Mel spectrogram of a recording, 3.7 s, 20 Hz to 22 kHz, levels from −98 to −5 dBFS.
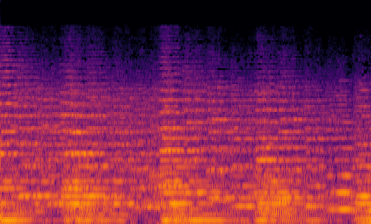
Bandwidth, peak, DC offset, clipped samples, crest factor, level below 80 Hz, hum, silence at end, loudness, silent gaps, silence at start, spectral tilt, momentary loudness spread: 11.5 kHz; -14 dBFS; under 0.1%; under 0.1%; 16 dB; -50 dBFS; none; 0 s; -30 LUFS; none; 0 s; -6.5 dB/octave; 7 LU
